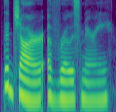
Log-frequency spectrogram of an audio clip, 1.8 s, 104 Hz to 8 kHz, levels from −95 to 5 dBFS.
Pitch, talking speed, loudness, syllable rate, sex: 180 Hz, 135 wpm, -16 LUFS, 4.6 syllables/s, female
